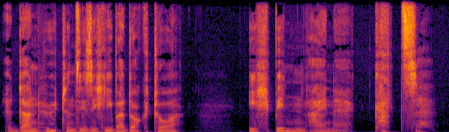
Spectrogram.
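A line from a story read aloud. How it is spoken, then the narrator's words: Heavily veiled voice. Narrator (German): erklärte mit dicht verschleierter Stimme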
